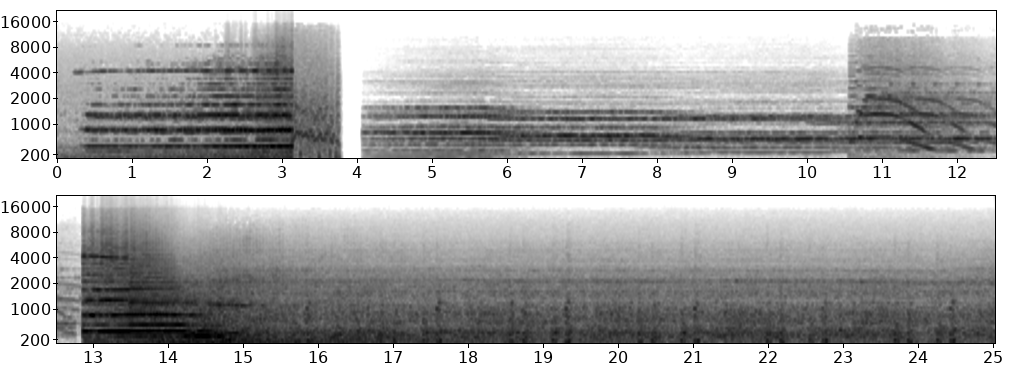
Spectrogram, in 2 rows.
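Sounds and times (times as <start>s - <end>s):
locomotive horn: 0.3s - 3.2s, 10.6s - 15.6s
train wheels clacking over rail joints: 15.7s - 21.2s, 21.8s - 23.0s, 23.6s - 24.7s.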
